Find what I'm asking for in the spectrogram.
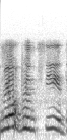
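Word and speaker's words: Millepensee: Is it Millipinsy or Millipenis? I don't understand. – I'm not going to attempt. – It's Millipinsy. – It's Millipinsy.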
